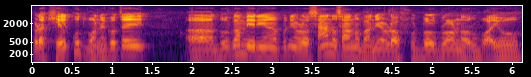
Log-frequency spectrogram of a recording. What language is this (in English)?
Nepali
